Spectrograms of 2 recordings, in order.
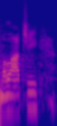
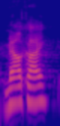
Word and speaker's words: Malachi: Maybe you've heard of Malachi as the Italian prophet by people who don't know how to pronounce Malachi. They call him Malachi, right? Uh, either way, right, Malachi, we're not as familiar with him.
